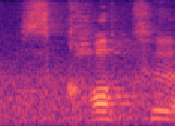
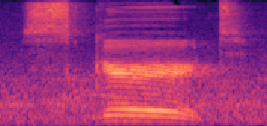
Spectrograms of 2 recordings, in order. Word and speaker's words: skirt: 치마라는 의미 가지고 있는 스트 그리고 그것도 중요한 것은 스쿼트 아니죠. 발음을 살려야 돼요. skirt skirt skirt so스ct하고 많이 다르죠. Skirt.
